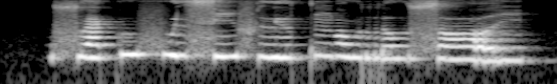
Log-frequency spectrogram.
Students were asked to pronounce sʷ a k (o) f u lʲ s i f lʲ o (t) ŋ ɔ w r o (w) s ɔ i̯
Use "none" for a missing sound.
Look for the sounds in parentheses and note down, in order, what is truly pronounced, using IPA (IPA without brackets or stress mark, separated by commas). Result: u, t, w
